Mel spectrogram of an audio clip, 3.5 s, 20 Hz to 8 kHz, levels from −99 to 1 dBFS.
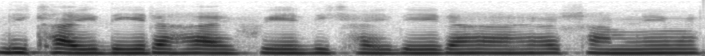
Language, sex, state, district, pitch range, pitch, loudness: Hindi, female, Uttar Pradesh, Gorakhpur, 200-205 Hz, 200 Hz, -15 LUFS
